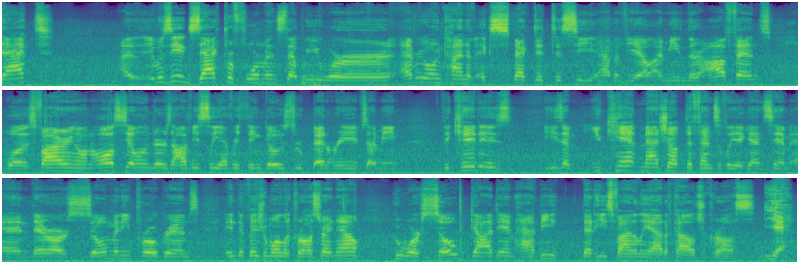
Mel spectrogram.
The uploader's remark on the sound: The boys hit the mics on the car ride home from Gillette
